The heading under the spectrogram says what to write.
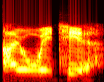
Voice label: waiting here, jungle male; player vo; Counter Strike Model Pack; CS:GO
